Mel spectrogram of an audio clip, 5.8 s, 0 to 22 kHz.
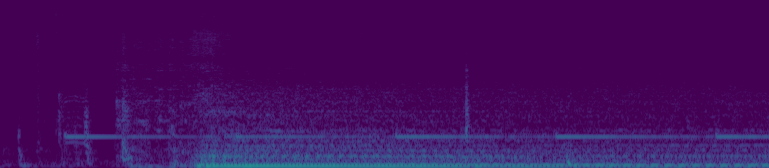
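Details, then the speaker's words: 2020 Chevy Silverado Trail Boss 5.3 V8 just after swapping OEM air filter for K&N high-flow filter: short crank, catches and settles into smooth even idle, no knocks or misses, slightly deeper tone than before; normal start and idle. "Actually does have a little deeper tone to it."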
